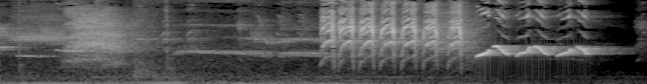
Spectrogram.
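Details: Masked laughingthrush singing: a harsh rasping burst and a thin drawn-out whistle, then a fast series of sharp descending chirps about seven to the second, ending in wavering whistled notes.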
